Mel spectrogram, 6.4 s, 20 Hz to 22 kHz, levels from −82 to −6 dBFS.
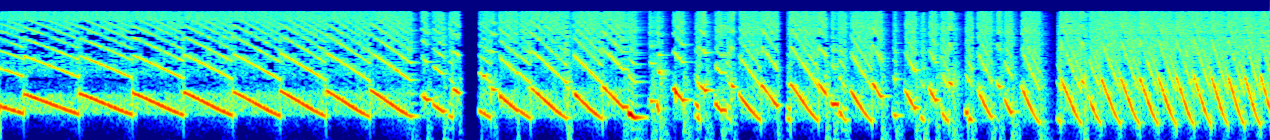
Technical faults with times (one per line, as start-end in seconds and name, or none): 2.06-5.46 repeated packet loss (robotic sound)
